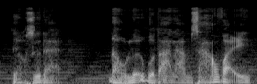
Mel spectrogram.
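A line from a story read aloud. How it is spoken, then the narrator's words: Hoarse question. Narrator (Vietnamese): dùng âm thanh khàn khàn hỏi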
